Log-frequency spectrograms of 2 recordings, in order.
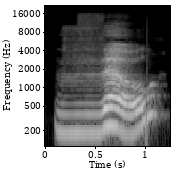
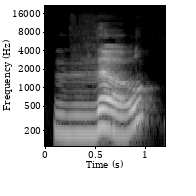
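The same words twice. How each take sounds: The two takes are said the same way.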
